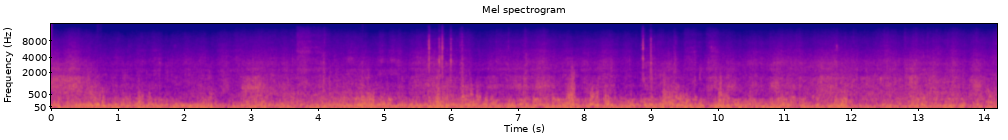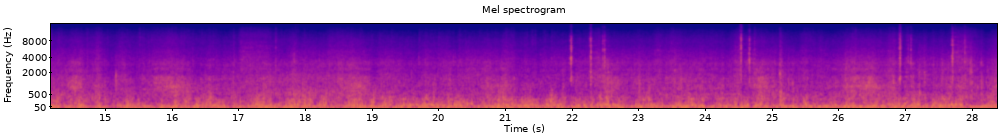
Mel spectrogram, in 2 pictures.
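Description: Wind rumbles loudly across a moving bicycle.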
